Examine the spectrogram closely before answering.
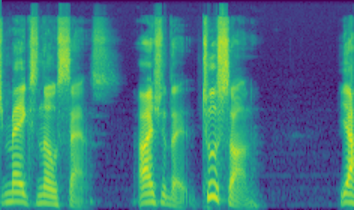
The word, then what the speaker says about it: Tucson: But again, the Okay, Tucson. Okay. The sea is silent.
